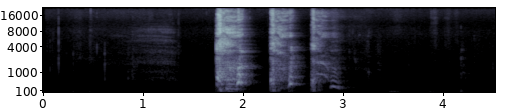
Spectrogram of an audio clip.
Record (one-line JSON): {"three_cough_length": "4.5 s", "three_cough_amplitude": 3695, "three_cough_signal_mean_std_ratio": 0.29, "survey_phase": "alpha (2021-03-01 to 2021-08-12)", "age": "18-44", "gender": "Female", "wearing_mask": "No", "symptom_cough_any": true, "symptom_shortness_of_breath": true, "symptom_fatigue": true, "symptom_headache": true, "symptom_loss_of_taste": true, "symptom_onset": "3 days", "smoker_status": "Ex-smoker", "respiratory_condition_asthma": false, "respiratory_condition_other": false, "recruitment_source": "Test and Trace", "submission_delay": "2 days", "covid_test_result": "Positive", "covid_test_method": "RT-qPCR", "covid_ct_value": 16.7, "covid_ct_gene": "ORF1ab gene", "covid_ct_mean": 17.3, "covid_viral_load": "2100000 copies/ml", "covid_viral_load_category": "High viral load (>1M copies/ml)"}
